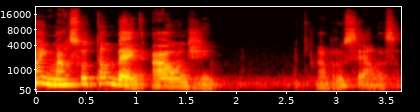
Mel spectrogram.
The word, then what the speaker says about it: Bruxelles: bruxelles bruxelles oou bruxelles então o som é Bruxel ou som é Bruxel mas o que não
